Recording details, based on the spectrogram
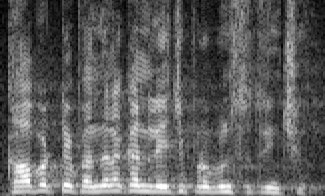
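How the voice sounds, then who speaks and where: A man preaching a sermon in a church, impassioned, swinging from pleading cries to low, hushed lines. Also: fairly even intonation, fast, in a large hall. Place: church hall.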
